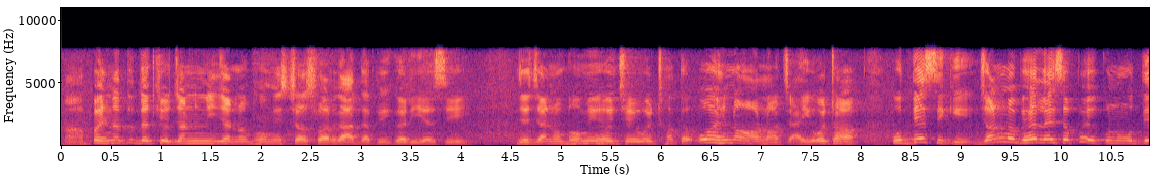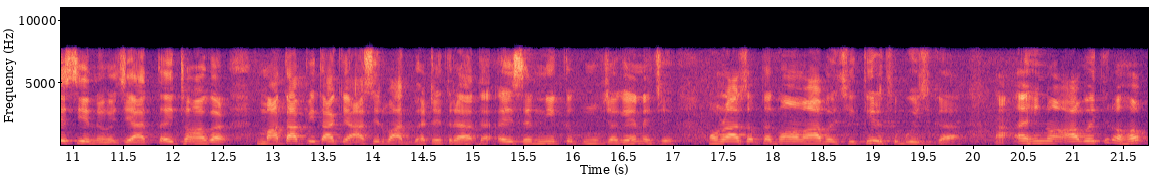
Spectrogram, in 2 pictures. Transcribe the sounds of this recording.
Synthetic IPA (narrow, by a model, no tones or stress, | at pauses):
ãpəɦinet̪ɔd̪ekʰijod͡ʒənnid͡ʒənməbʱumist͡ʃəswəɾɡad̪əpiɡəɾijesḭ | d͡ʒed͡ʒənməbʱumiɦojt͡ʃʰɛoiʈʰãt̪ɔʔoɦineanat͡ʃa̰ɦioʈʰã | ud̪ːesikḭd͡ʒənmebʱeləjsepəkonoud̪ːesijenɛjɦojt͡ʃʰɛat̪əiʈʰãəɡəɾ | mat̪apit̪akeasiɾbad̪̚bʱeʈəjt̪ɾəɦɛt̪ɔ̰ʔəisenik̚t̪ɔkonud͡ʒəɡɛnet͡ʃʰɛ | həmɾasəb̚t̪ɔɡãmabɛt͡ʃʰit̪iɾt̪ʰbud͡ʒʱka | a̰ʔəɦinoabəjt̪ɾəɦəb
